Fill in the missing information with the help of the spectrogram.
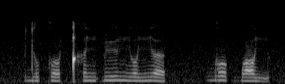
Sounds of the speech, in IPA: d u k o ǃʰ ə ɲ ɓ y ɲ o ɲ ə | ɡ o ɡ͡b ɔ ɲ

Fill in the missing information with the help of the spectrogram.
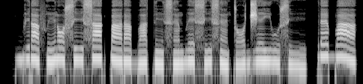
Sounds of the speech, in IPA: b i˧ ɾ a˨ f ĩ˨˦ ɾ ɔ˧ s i˧ s a˦ k͡p a˧ ɾ a˨ b a˨ t ĩ˨ s ɛ̃˨˦ b e˦˨ s i˧ s ɛ̃˨ t ɔ˨˦ d͡ʒ e˦ j u˧ s i˨ | ɾ ɛ˦ b a˦˨

